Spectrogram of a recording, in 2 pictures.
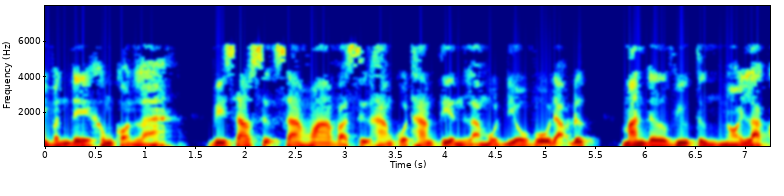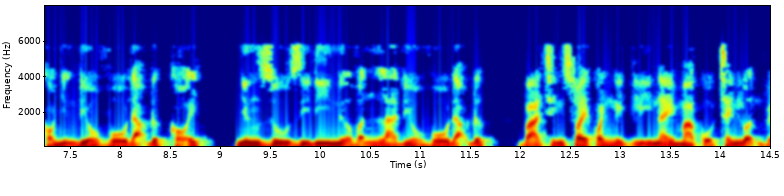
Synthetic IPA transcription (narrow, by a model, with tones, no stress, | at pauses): və˨˦nɗe˨˩xə˧wŋ͡mkɔ˨˩nlaː˨˩ | vi˨˩saː˧wsɨ̰˧˨saː˧ɦwaː˧vaː˨˩sɨ̰˧˨ɦaː˨˦mku˧˩ət̪ʰaː˧mt̪i˨˩ənlaː˨˩mo˨˩t̚ɗi˨˩əwvo˧ɗa̰ː˧˨wɗɨ˦˥k̚ | maː˧nɗəː˧vi˧wt̪ɨ˨˩ŋnɔ˨˦jlaː˨˩kɔ˨˦ɲɨ̰˧˥ŋɗi˨˩əwvo˧ɗa̰ː˧˨wɗɨ˦˥kːɔ˨˦ʔi˦˥t̚ | ɲɨ˧ŋzu˨˩zi˨˩ɗi˧nɨ̰˧˥əvə̰˧˥nlaː˨˩ɗi˨˩əwvo˧ɗa̰ː˧˨wɗɨ˦˥k̚ | vaː˨˩t͡ɕï˨˦ŋ̟swa˧jkwa˧jŋ̟ŋï˨˩k̟̚li˨˦na˨˩jmaː˨˩ku˨˩ək̚t͡ɕa˧jŋlwə̰˧˨nve˨˩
